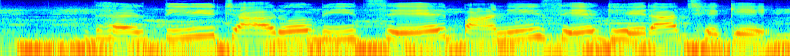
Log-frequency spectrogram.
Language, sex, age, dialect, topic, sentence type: Magahi, female, 36-40, Northeastern/Surjapuri, agriculture, statement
